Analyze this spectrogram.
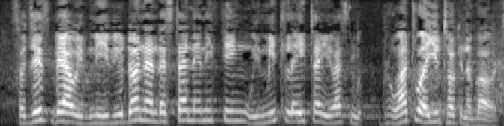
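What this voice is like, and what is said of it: East African accent. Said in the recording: “I come from East Africa, and we have an accent. So some words might not come out the way they come out down here.”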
